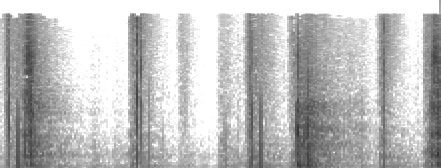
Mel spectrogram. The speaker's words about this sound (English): Then one night I heard footsteps above me, in the tower.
